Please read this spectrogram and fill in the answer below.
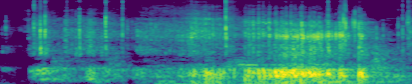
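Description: Plastic tray of small glass injection vials being lifted and handled, the vials and packaging making a rapid clicking rattle.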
